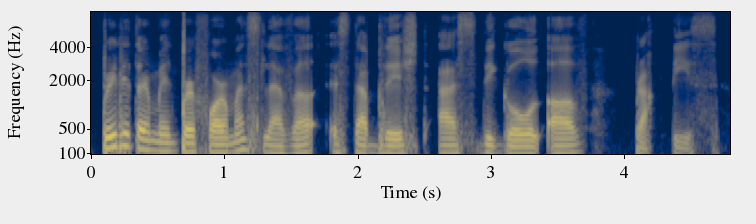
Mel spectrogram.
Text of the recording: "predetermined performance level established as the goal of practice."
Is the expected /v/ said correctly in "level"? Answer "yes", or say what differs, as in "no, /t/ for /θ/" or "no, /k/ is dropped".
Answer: yes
